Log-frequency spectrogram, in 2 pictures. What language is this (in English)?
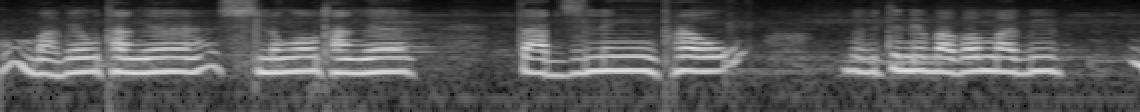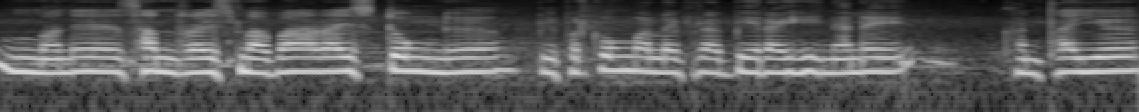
Bodo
